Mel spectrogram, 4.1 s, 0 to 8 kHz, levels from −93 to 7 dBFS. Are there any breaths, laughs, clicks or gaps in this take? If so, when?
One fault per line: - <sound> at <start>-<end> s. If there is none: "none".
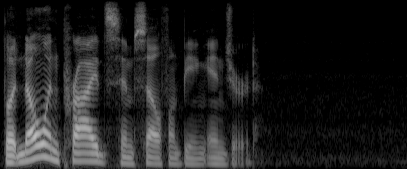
none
